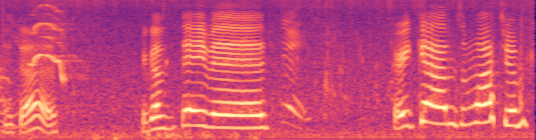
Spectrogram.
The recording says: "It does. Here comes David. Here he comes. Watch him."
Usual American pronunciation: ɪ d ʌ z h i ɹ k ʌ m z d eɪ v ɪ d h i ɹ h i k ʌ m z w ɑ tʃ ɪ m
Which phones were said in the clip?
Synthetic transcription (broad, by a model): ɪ d ʌ z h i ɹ k ʌ m z d eɪ v ɪ d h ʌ ɹ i k ʌ m z w ɑ tʃ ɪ m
